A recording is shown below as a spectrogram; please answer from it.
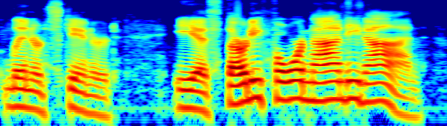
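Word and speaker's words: Lynyrd Skynyrd: is a vg copy for 9.99 leonard skinner pronounced leonard skinner he has 34.99 pronounced leonard skinner 34.99 wow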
